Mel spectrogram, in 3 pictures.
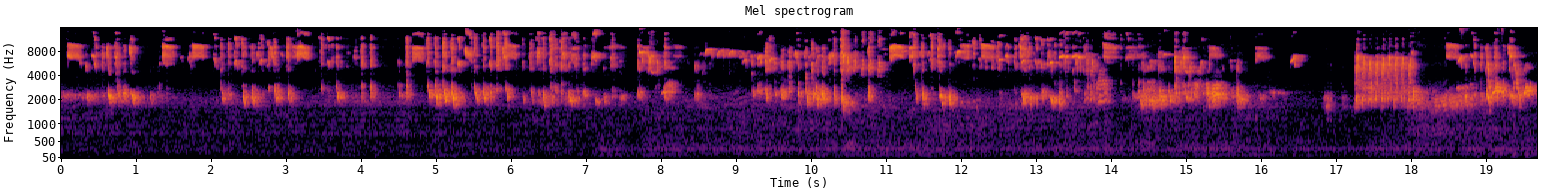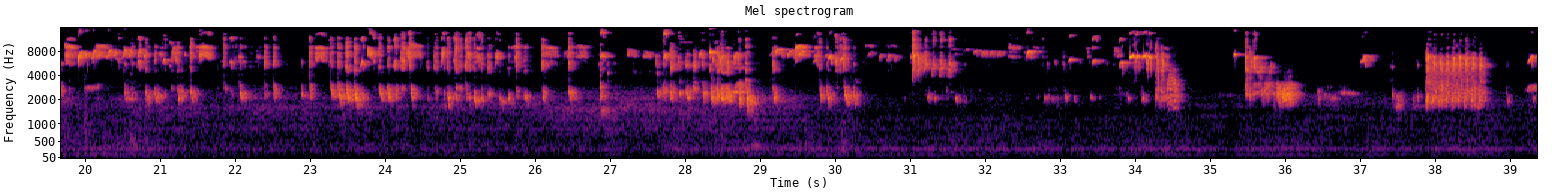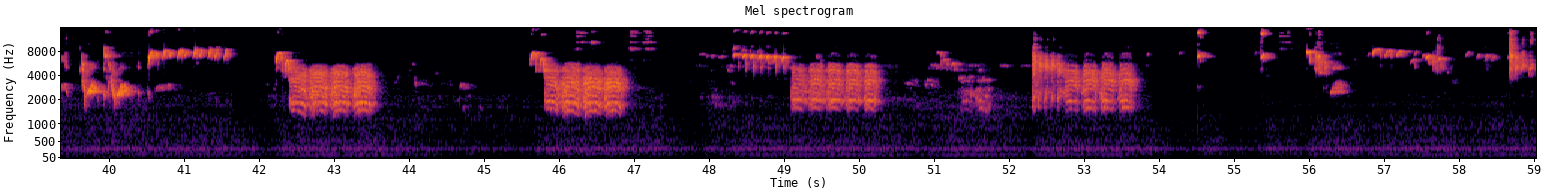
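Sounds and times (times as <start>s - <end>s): high bird chirps: 0.0s - 34.7s, 35.3s - 44.9s, 45.6s - 47.3s, 48.0s - 53.9s, 55.4s - 59.0s
buzzy bird trill: 17.2s - 30.4s, 45.6s - 47.0s, 48.4s - 50.4s, 52.3s - 53.8s.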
